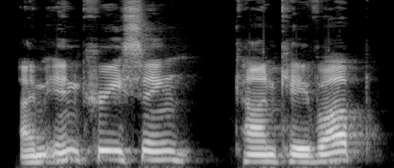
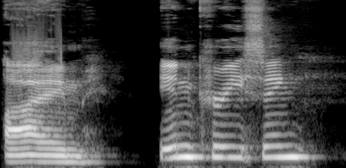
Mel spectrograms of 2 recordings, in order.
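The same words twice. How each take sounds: First: Said in the usual way. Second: Slow, much higher and louder stretched increasing; drawn-out emphasis. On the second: Shown as a demonstration. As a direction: stretch out increasing high and loud to show the rise.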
